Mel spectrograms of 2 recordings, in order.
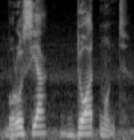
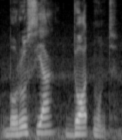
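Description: No difference in how they are said.

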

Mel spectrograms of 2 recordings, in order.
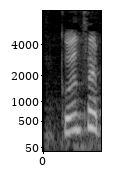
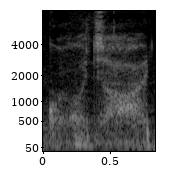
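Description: First: It is said in her normal voice. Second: It is said in a scary voice.

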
